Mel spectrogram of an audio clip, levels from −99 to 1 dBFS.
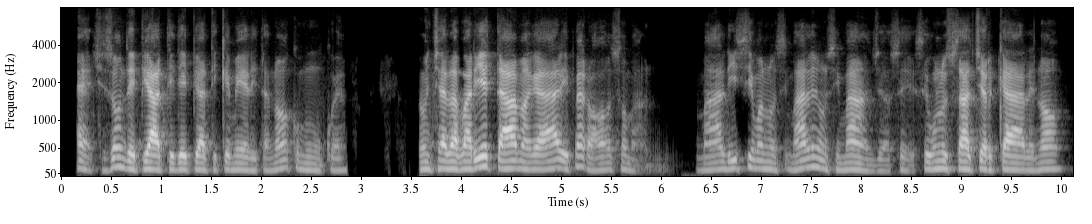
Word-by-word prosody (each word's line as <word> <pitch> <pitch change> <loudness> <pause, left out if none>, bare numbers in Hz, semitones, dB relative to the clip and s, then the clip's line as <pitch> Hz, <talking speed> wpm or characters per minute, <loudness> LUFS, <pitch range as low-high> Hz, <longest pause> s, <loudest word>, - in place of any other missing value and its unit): Eh, - - -4
ci - - -18
son 170 +9 -1
dei 130 -3 +2
piatti 125 -2 +5
dei 125 0 +1
piatti 120 -1 -2
che 125 - -4
merita, 115 -2 -5
no, 140 +7 -5
comunque? 110 -5 -11 0.7
Non 130 +1 -5
c'è 140 +4 +2
la 135 -1 +5
varietà 145 +1 +6
magari, 130 +1 +2
però, 120 -10 -4
somma 120 -6 -13 0.5
malissimo 130 +7 -5
non 130 -3 -6
si - - -20
male 145 +7 -2
non 150 -5 -5
si 125 - -12
mangia 105 -5 -3
se 100 -1 -15
se 130 - -10
uno 135 +2 -2
sa 135 -1 +2
cercare, 120 -4 +1
no? 130 +1 -6
130 Hz, 185 wpm, -24 LUFS, 115-140 Hz, 0.7 s, varietà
